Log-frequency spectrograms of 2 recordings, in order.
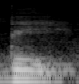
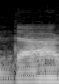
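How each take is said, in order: First: The vowel is a long 'ee' sound. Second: The vowel is a short, reduced 'uh' sound. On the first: It comes before a word starting with a vowel. "rather you will pronounce it as the" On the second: It comes before a word starting with a consonant. "the will no longer remain a the"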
